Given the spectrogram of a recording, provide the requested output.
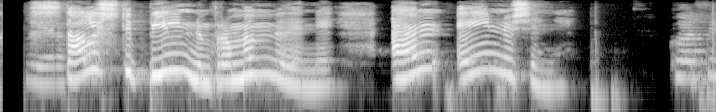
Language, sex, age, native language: Icelandic, female, 11, Icelandic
